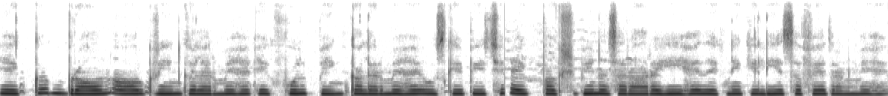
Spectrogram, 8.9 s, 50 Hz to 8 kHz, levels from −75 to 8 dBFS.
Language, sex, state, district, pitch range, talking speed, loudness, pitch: Hindi, female, Andhra Pradesh, Anantapur, 295-305 Hz, 195 wpm, -13 LUFS, 300 Hz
